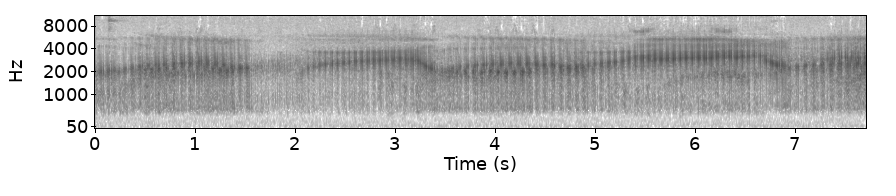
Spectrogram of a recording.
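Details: Many frogs calling during mating season, a thick overlapping chorus of fast rattling trills that rise and ebb in waves, steady throughout with no other noises.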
